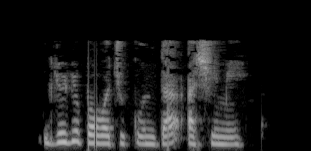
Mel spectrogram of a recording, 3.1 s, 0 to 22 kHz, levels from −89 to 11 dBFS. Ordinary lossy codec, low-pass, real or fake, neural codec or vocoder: MP3, 32 kbps; 7.2 kHz; real; none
